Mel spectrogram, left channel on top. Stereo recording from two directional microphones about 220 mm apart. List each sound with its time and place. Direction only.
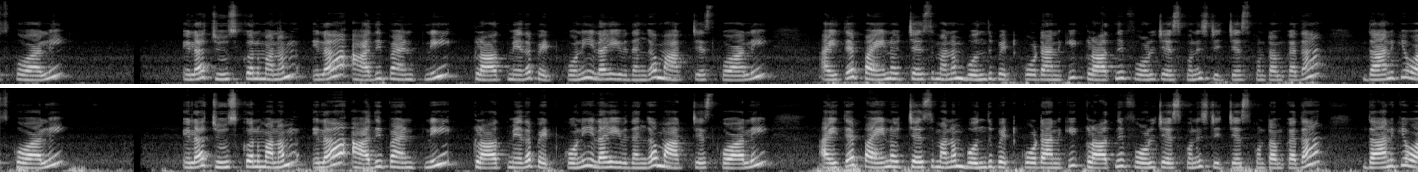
0.2 s a woman's voice: 10° right (ahead or behind)
1.8 s a woman's voice: 15° right (ahead or behind)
